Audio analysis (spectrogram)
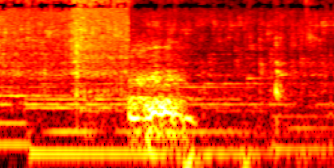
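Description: Fish sizzling as it fries in hot oil in a large wok, a steady close crackling hiss that shifts and softens partway through.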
